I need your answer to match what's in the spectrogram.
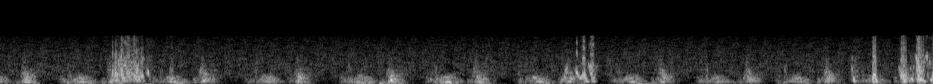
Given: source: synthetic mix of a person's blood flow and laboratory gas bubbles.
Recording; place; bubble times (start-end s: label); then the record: Doppler ultrasound of blood flow; precordium
1.09-1.52 s: bubbles
1.69-1.76 s: bubbles
5.60-5.68 s: bubbles
5.73-5.98 s: bubbles
8.49-8.60 s: bubbles
8.71-8.80 s: bubbles
8.98-9.33 s: bubbles
From the record:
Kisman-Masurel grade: 222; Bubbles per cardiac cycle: several, 3 to 8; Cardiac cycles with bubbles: 10 to 50%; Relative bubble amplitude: moderate (0.250 to 0.450); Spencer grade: 2 (many but less than half of the cardiac periods contain bubble signals, singularly or in groups); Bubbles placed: anywhere in the cardiac cycle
